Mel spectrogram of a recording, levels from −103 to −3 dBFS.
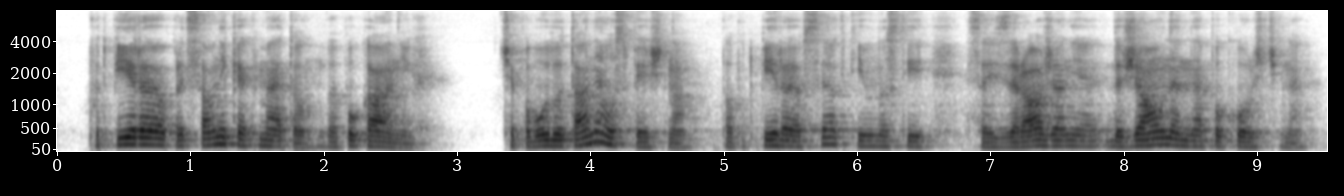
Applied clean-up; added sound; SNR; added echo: neural mask model Resemble Enhance denoiser.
